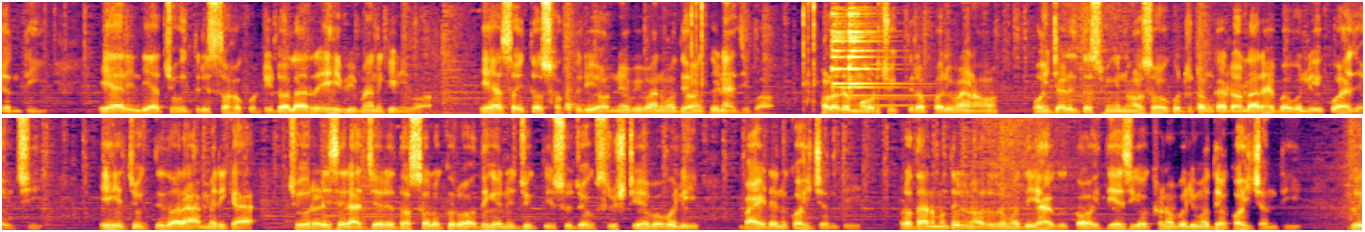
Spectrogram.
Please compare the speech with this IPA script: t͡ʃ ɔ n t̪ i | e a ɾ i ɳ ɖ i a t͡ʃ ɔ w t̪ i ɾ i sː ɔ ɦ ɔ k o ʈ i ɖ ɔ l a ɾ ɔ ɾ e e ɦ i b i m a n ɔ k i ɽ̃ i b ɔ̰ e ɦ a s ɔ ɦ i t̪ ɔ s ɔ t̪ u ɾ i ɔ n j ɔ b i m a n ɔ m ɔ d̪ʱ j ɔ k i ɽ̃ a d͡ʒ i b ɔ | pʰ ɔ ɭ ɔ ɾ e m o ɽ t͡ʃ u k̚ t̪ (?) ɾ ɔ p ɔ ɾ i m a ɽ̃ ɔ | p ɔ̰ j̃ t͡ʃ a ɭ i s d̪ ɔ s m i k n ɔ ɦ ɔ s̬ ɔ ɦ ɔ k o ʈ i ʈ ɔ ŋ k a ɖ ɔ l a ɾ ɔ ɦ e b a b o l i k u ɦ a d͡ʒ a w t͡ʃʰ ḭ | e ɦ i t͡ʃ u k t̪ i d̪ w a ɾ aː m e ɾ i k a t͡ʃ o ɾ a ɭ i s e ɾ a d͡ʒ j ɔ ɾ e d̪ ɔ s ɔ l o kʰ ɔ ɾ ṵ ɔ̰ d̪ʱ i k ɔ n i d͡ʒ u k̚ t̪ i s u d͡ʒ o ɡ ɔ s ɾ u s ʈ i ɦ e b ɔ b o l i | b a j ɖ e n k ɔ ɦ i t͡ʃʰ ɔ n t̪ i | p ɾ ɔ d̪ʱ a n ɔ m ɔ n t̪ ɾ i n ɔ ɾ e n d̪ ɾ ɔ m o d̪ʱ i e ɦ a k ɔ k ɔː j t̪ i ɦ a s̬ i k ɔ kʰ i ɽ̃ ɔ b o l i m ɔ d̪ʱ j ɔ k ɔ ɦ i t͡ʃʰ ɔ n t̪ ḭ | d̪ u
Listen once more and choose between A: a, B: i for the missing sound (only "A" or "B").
B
